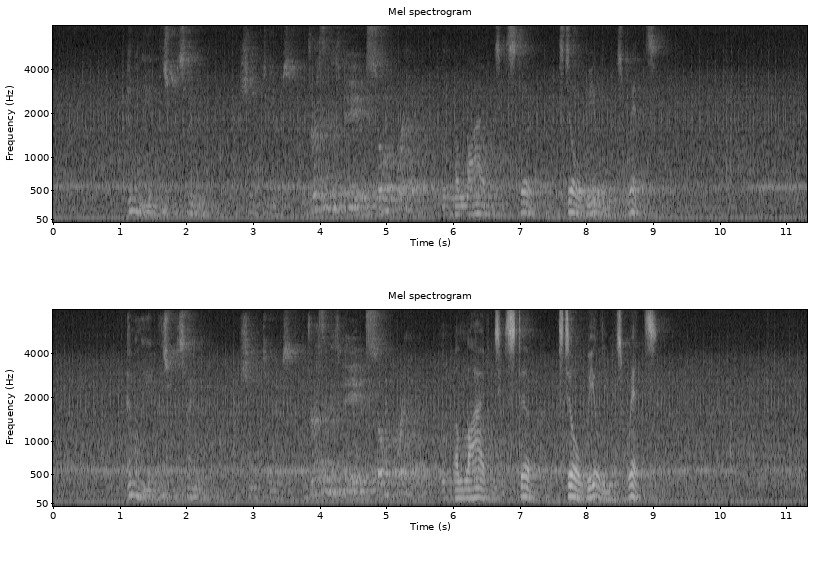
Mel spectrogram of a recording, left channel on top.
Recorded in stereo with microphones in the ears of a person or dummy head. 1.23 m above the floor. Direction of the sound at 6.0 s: 75° right (ahead or behind).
